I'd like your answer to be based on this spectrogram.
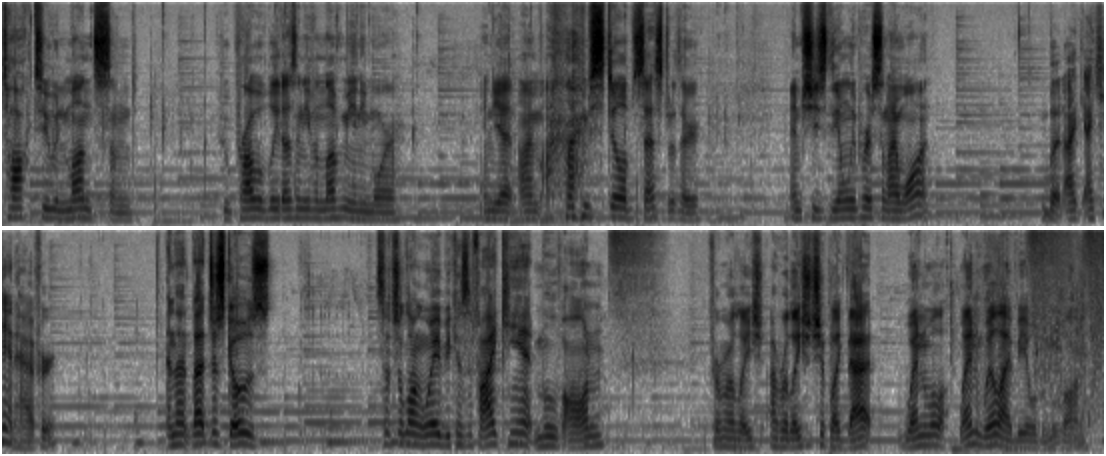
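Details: Male speaker with self-reported stuttering, stumbling over words and repeating the same phrases over and over; he notes he is stuttering while speaking.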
